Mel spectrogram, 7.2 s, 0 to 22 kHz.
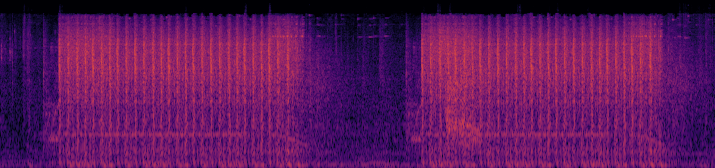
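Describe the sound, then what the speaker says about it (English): Rapid ballistic gunfire in XCOM 2, two long sustained bursts of fast automatic shots separated by a brief lull, loud and close with no talking. "Let's reload and rapid fire this guy."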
